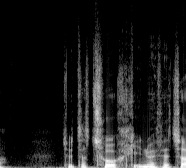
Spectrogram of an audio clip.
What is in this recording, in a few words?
"twll", Welsh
